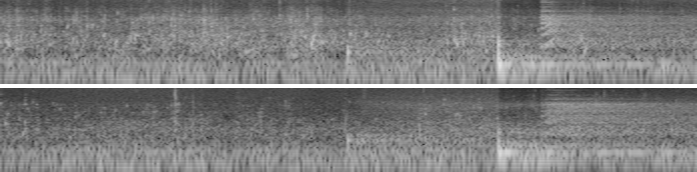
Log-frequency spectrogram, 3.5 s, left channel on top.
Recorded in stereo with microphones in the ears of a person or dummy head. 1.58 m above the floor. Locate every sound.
1.7 s a squeak: 50° left (ahead or behind), 1.2 m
